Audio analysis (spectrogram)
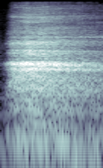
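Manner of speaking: deep breath out. Shown as a demonstration. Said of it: "deep breaths in and deep breaths out".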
